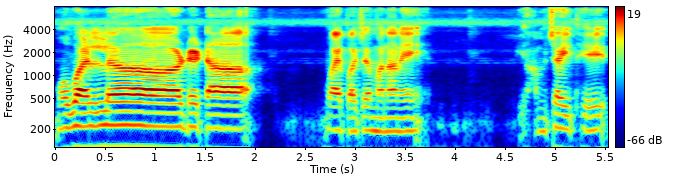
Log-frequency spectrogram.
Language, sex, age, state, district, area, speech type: Marathi, male, 45-60, Maharashtra, Sindhudurg, rural, spontaneous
